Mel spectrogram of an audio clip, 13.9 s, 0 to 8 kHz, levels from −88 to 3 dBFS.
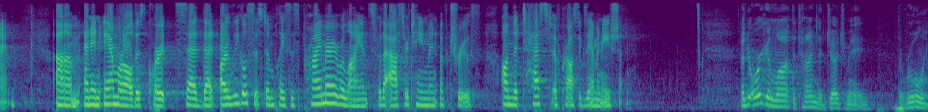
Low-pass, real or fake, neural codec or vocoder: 7.2 kHz; fake; vocoder, 22.05 kHz, 80 mel bands, Vocos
